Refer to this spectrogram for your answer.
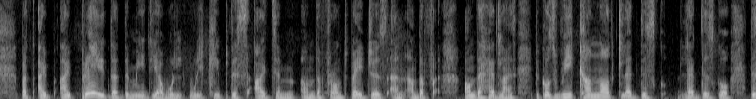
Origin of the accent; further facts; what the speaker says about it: United Kingdom; I'm ashamed even to say I'm British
